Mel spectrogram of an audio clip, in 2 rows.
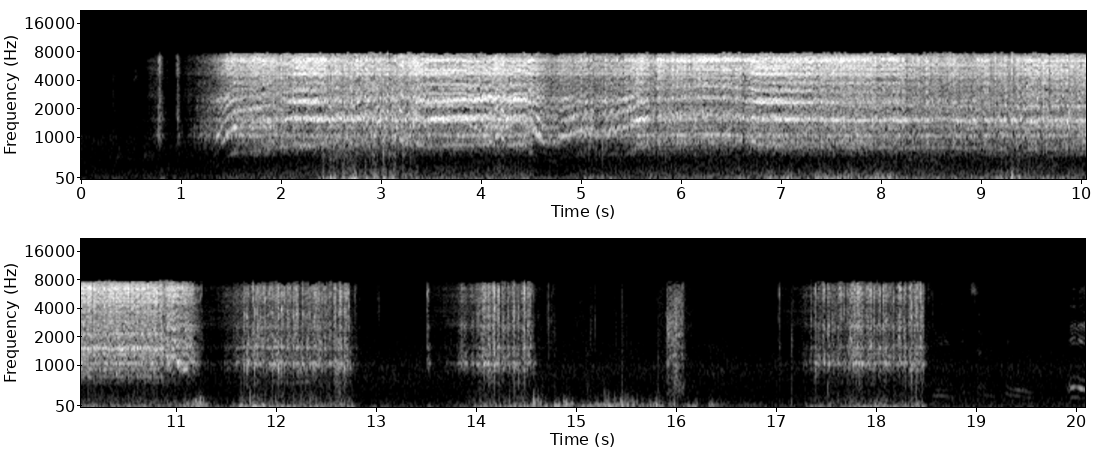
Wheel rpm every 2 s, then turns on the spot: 50, 200, 180, 210, 200, 110, 20, 10, 10, 10.
10-12 14-20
